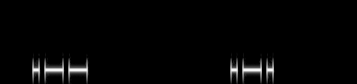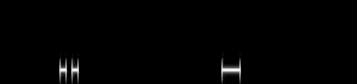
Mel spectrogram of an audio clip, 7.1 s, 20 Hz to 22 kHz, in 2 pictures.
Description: Morse code, heard as a keyed tone, about 20 wpm, spaced as for 5 wpm, 700 Hz. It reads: WRIT
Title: 8x Character Spacing - Top 100 Words - 20wpm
